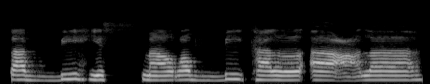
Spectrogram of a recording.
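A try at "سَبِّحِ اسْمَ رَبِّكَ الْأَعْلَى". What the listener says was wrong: Diulang. Sin pada sa, sofirnya, desisnya, belum, masih kurang. Sa. Yang pertama. Sabbi.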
